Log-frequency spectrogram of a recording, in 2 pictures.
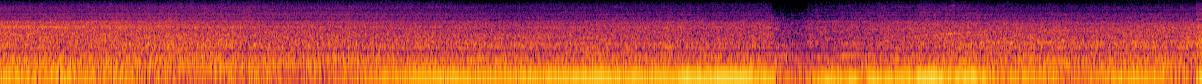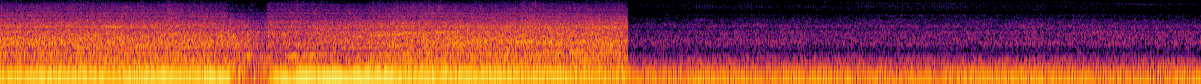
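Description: Diesel engines of heavy earthmoving machines (bulldozer and dump truck) running at work: a loud, deep, steady engine drone whose pitch steps up and down. It changes abruptly three times, and for the last quarter it drops to a quieter, duller engine rumble.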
